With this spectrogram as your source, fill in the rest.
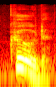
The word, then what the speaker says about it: Cude: nice little note uh his last name is pronounced like crude oil but without the r okay okay so C like cud c u d e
